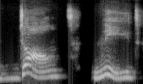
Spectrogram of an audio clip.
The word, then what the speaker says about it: don't need: Aí preste atenção aqui, olha, don't need. O T ela não falou.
